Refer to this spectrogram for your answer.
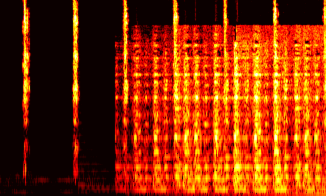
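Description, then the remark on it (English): A clock ticks steadily about once per second, the first two ticks sharp and alone before a loud, dense musical drone swells in and the ticking continues on top of it. “And so, for Gianni Versace, the death of an icon, let's start the clock.”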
